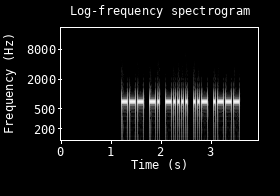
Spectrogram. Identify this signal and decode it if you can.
Morse code, heard as a keyed tone, about 30 wpm, 700 Hz. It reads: ON6UJ
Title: DXCC-100 Call Signs - 5 Characters - Repeated 3x - 30wpm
